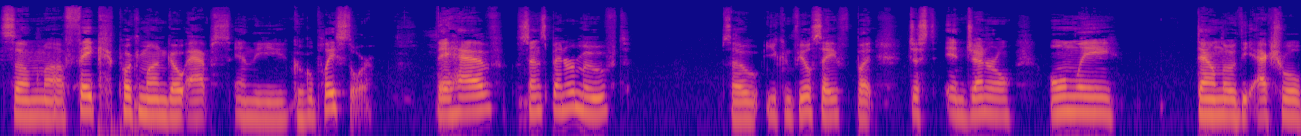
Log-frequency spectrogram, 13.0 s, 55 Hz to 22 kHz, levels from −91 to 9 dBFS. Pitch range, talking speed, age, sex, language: 130-155 Hz, 135 wpm, 20-39, male, English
